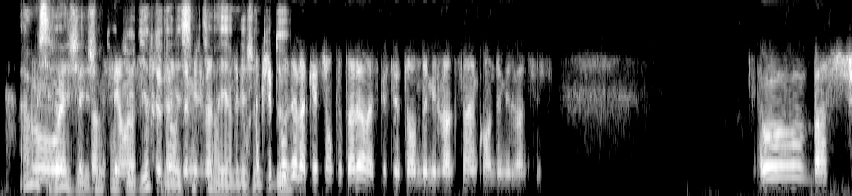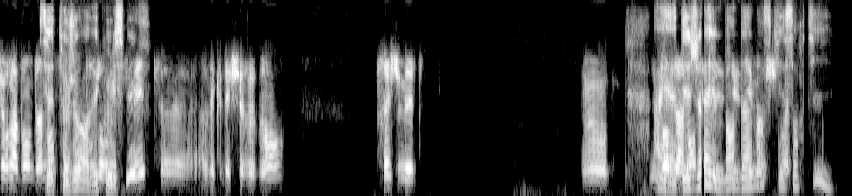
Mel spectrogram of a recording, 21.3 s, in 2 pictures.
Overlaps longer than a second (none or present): present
